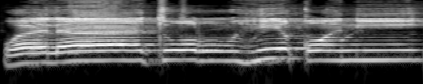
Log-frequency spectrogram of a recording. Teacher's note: Turhiqni, huruf rohnya tabkhim atau tebal karena sebelumnya ada dhammah. Hiqni, qalqalah sughra, cara mengqalqalahkannya berjalan, tidak dibaca terhentak pada bunyi suara huruf hamzah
